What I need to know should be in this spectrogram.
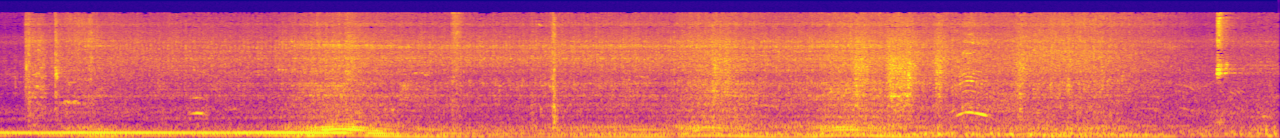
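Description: A small truck engine strains and revs loudly up close.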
